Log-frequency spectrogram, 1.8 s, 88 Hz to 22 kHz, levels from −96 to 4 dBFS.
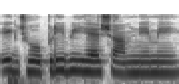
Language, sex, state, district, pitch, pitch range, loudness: Hindi, female, Bihar, Vaishali, 200 Hz, 190-210 Hz, -15 LUFS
